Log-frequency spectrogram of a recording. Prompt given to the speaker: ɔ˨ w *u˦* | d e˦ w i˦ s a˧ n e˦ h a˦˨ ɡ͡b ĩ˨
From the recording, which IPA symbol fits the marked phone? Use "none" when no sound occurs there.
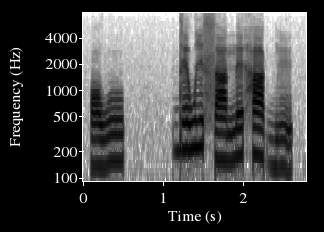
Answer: u˧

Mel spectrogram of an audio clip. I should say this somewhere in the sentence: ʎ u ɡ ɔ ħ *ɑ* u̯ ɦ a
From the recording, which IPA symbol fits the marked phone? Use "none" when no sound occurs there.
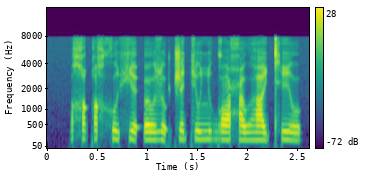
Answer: ə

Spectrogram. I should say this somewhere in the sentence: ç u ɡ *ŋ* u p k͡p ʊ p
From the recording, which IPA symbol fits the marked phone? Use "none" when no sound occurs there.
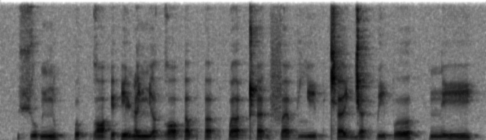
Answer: ɲ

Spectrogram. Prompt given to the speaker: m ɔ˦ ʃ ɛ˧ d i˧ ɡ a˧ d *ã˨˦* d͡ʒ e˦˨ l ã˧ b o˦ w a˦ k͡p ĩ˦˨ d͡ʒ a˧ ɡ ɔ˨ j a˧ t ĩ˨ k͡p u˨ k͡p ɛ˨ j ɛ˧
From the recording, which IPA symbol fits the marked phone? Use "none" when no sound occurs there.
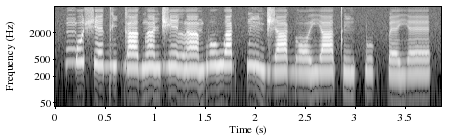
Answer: ã˦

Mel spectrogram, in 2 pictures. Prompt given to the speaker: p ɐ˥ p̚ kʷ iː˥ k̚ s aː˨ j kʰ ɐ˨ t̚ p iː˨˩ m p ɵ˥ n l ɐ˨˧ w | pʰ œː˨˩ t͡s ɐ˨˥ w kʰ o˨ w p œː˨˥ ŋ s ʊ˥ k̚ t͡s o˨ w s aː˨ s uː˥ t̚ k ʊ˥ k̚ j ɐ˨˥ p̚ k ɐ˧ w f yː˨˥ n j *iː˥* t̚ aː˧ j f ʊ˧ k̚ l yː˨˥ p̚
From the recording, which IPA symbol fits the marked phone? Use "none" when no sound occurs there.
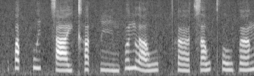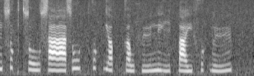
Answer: iː˨˥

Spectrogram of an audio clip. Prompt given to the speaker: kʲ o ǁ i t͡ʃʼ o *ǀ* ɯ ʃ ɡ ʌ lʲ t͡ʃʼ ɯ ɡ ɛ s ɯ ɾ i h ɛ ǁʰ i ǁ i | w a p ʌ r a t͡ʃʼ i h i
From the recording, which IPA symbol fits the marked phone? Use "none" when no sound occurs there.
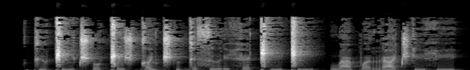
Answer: ǁ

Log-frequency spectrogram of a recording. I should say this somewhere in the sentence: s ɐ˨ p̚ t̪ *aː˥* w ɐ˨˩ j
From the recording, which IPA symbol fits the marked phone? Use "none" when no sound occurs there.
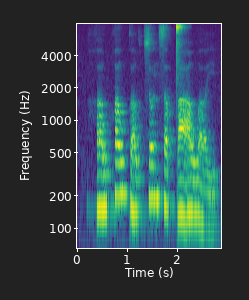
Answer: aː˨˧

